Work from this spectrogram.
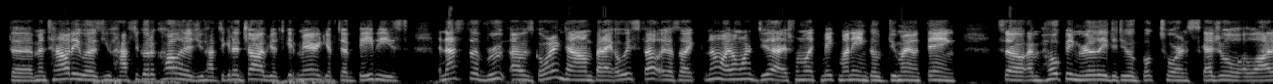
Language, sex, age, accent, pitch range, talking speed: English, female, 20-39, American, 195-240 Hz, 345 wpm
